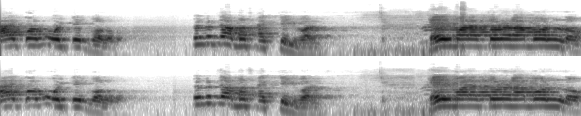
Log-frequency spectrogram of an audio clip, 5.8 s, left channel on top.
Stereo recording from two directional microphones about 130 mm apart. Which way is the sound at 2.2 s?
25° right (ahead or behind).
